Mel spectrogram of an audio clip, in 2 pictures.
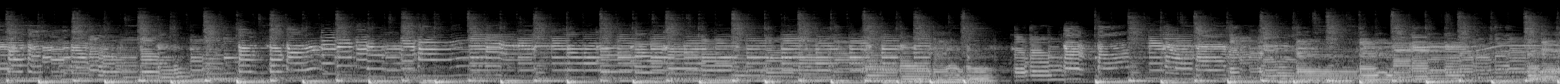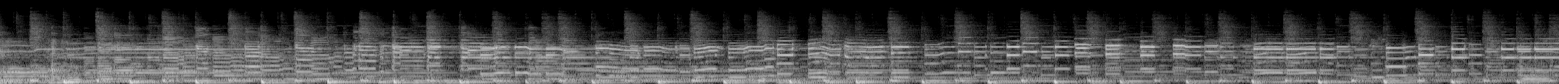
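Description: Live instrumental country music: a Telecaster-style electric guitar and a pedal steel guitar playing together over a steady beat, with a brief dip about ten seconds in.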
